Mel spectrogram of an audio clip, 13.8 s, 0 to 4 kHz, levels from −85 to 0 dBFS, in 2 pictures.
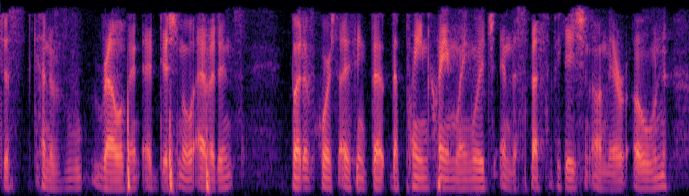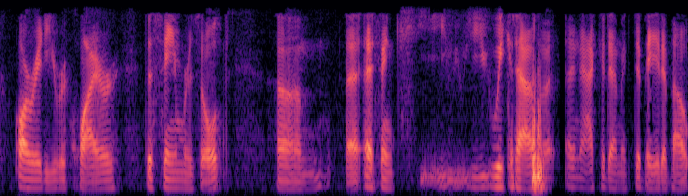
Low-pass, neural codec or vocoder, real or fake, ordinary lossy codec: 3.6 kHz; none; real; AAC, 32 kbps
